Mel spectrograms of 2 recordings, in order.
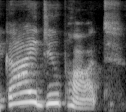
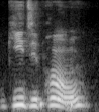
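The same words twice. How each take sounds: First: The name is pronounced with English sounds. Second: The name is pronounced with French sounds. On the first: This is how people where he comes from say it. "he's from a place where you would say" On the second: This is how people in Montreal say it. "we are from a place where you would say"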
